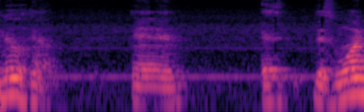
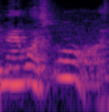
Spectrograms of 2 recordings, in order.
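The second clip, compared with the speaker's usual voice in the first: much higher, softer puzzled question; puzzled friend; 11 semitones higher, 4 dB quieter than usual. Retold or imitated. Friend asking the boy what is wrong, much higher. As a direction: ask it like a baffled buddy.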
